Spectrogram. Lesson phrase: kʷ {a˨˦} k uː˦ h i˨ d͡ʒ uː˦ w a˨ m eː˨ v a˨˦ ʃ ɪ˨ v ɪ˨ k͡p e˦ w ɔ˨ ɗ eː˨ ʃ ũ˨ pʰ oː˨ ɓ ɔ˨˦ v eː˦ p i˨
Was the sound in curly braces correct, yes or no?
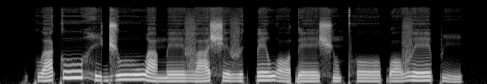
yes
